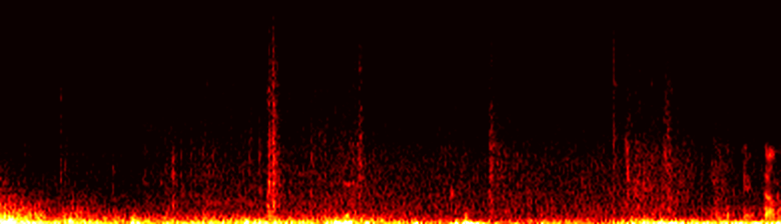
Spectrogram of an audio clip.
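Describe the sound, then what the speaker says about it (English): Rain and thunder roll over a sailboat during a squall with lightning nearby, a steady loud wash of rain and gusting wind buffeting close to the microphone, with low rumbles swelling through it. "Here comes the rain."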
